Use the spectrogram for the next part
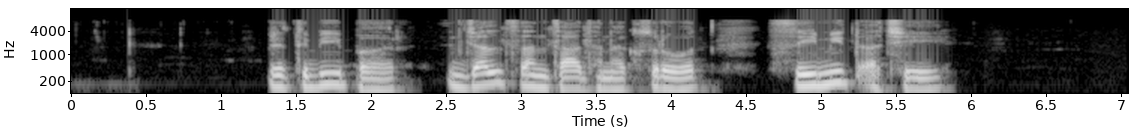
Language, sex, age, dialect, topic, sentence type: Maithili, male, 31-35, Southern/Standard, agriculture, statement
